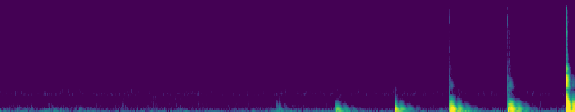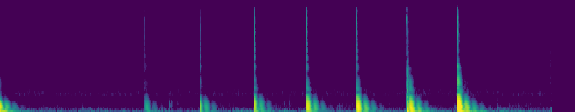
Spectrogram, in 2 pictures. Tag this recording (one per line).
Hollow
Tube
Plastic
Pipe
